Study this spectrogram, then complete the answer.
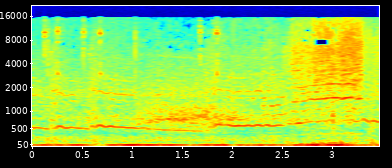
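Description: A race car in a sim racing game at Interlagos brakes hard from about 186 mph at the end of the main straight, its loud, steady engine note sliding down in pitch as it slows, with a brief high whine near the end.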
